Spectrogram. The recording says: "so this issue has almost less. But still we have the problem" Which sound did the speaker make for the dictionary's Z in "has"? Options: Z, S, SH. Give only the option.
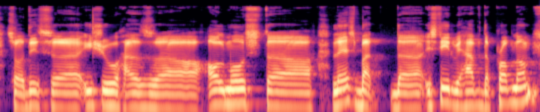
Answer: Z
